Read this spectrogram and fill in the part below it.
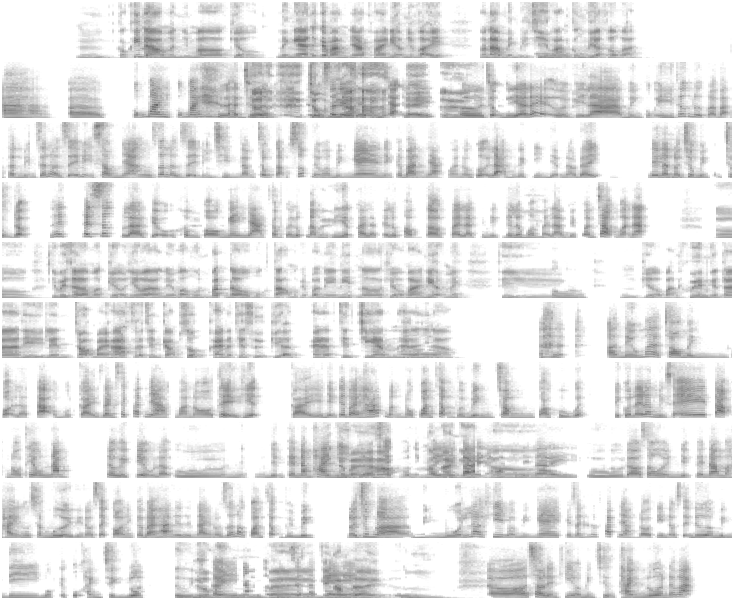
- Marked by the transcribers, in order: "làm" said as "nàm"; laughing while speaking: "may là chưa"; other background noise; laugh; laugh; "bởi" said as "ởi"; tapping; in English: "bờ nây nít"; "playlist" said as "bờ nây nít"; in English: "trend"; chuckle
- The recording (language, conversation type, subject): Vietnamese, podcast, Bạn có hay nghe lại những bài hát cũ để hoài niệm không, và vì sao?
